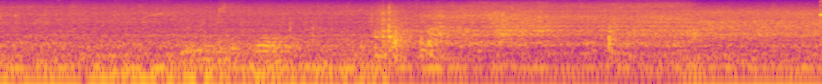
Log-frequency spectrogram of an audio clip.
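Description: Tomatoes sauté in a pan with dried anchovy masala, producing a close, steady sizzle with a few stirring scrapes, while someone talks over it.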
